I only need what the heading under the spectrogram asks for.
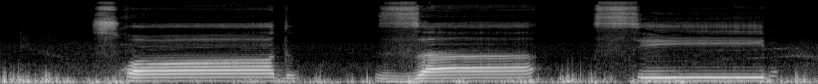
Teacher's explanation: لثویہ زبان کا سرہ اور اوپر کے دانتوں کے اندرونی کنارے سے ادا ہوتے ہیں، صاد، زا، سین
